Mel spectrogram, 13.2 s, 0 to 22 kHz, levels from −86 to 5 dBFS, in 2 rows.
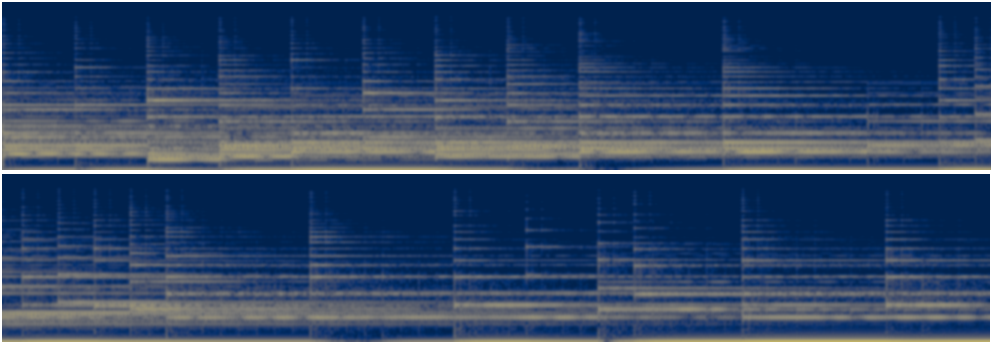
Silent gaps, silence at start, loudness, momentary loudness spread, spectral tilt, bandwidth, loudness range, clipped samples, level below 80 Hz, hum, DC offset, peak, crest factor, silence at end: none; 0 s; -29 LUFS; 8 LU; -5 dB/octave; 15 kHz; 7 LU; under 0.1%; -62 dBFS; none; under 0.1%; -12 dBFS; 10 dB; 0 s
